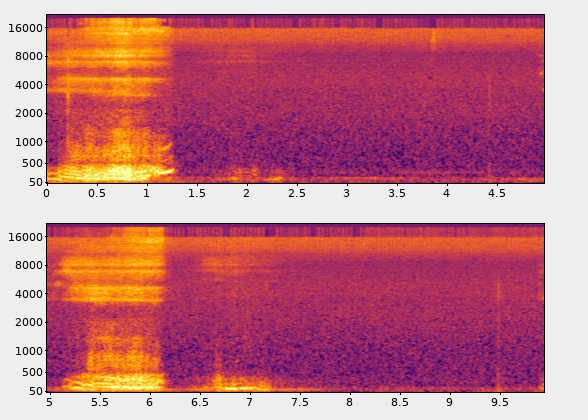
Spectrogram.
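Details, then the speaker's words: Dog snoring in the background, sleeping next to the speaker after getting too excited; snoring. "I'm deeply sorry if he hear the dog snoring in the background but as usual she wanted to be here got too excited and now she sleeps here"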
